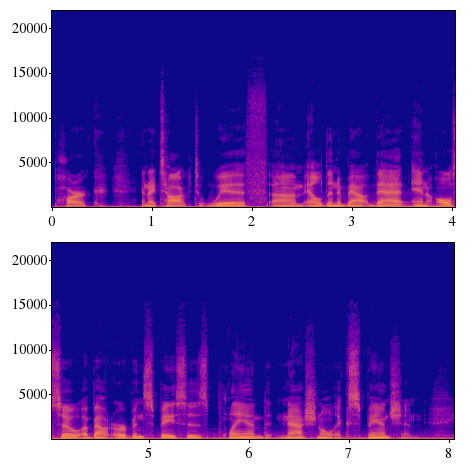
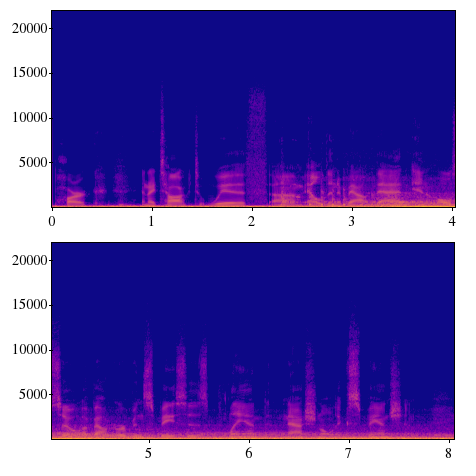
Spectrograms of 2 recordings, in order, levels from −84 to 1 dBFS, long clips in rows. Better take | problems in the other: first | low rumble; loud; throughout; 1 dB below the speech; faint in the first

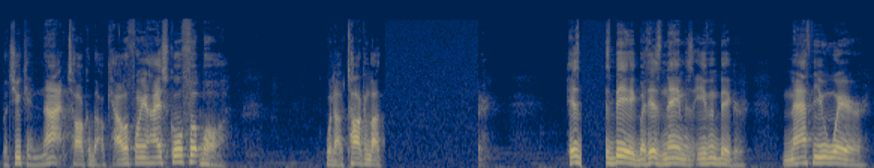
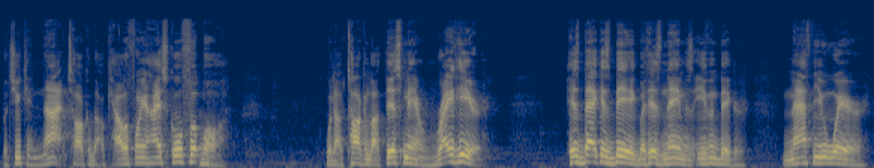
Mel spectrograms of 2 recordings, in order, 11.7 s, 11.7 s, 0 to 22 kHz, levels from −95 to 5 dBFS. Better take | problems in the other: second | audio cutting out; at 5 s for 1.5 s and at 7.5 s

